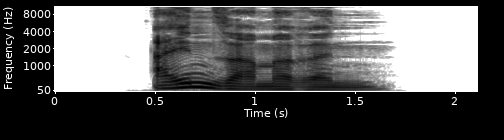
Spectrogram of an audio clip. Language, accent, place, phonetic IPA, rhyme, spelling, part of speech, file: German, Germany, Berlin, [ˈaɪ̯nzaːməʁən], -aɪ̯nzaːməʁən, einsameren, adjective, De-einsameren.ogg
- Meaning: inflection of einsam: 1. strong genitive masculine/neuter singular comparative degree 2. weak/mixed genitive/dative all-gender singular comparative degree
